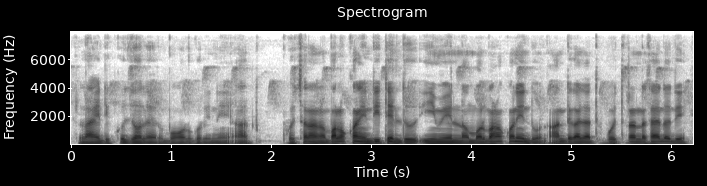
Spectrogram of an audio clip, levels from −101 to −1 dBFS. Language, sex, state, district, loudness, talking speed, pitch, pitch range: Chakma, male, Tripura, Dhalai, -20 LUFS, 185 wpm, 95 Hz, 90-105 Hz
